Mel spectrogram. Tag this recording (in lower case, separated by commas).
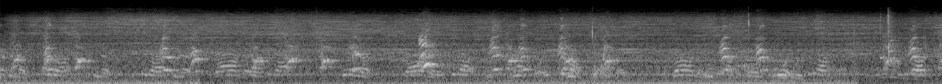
domestic animals, animal, outside, urban or man-made, speech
